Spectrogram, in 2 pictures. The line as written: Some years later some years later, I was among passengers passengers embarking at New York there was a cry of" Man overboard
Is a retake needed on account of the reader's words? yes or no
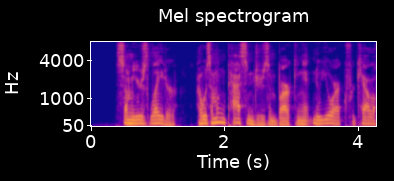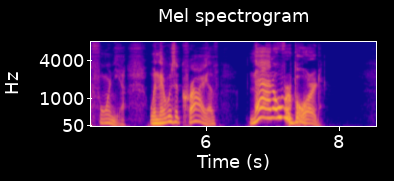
yes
